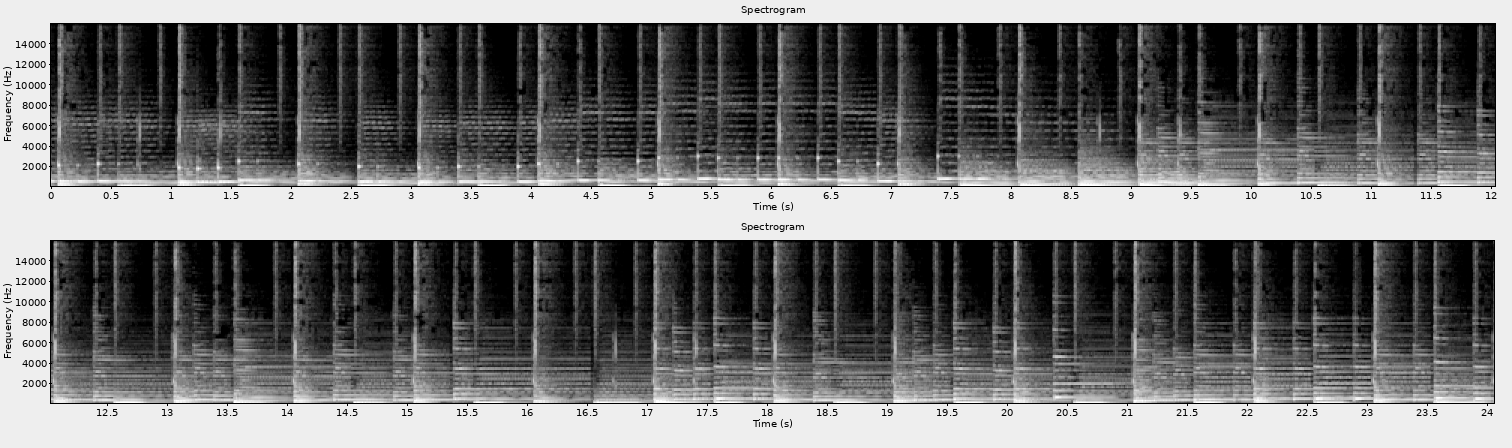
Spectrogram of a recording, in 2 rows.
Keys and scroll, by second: 2.5 2, 3.5 2, 5.6 b, 20.1 space.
